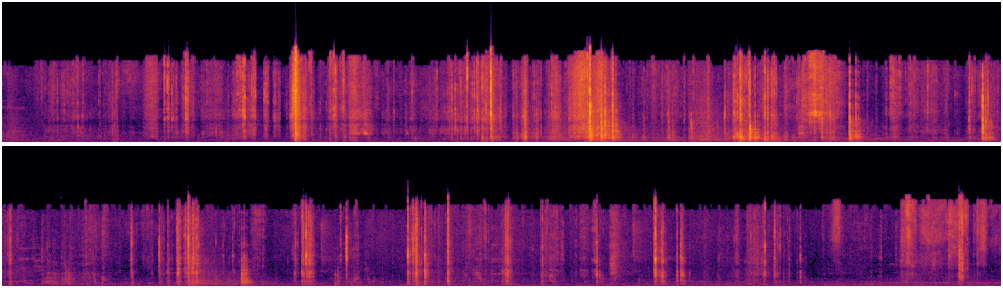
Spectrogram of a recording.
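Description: Coloring paper cut-outs by hand: irregular scratchy strokes of a coloring tool on paper, with paper rustling and small clicks, busiest about six to eight seconds in.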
